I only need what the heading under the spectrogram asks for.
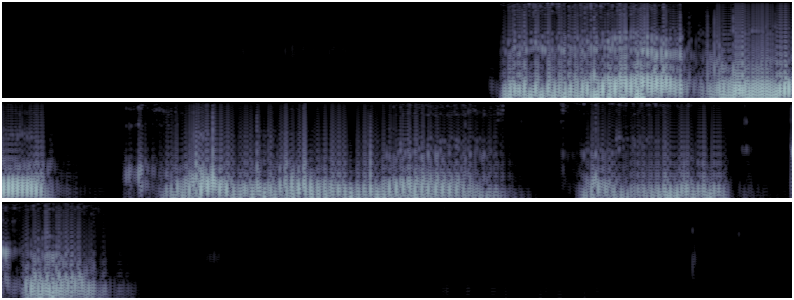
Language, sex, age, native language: Icelandic, male, 60-69, Icelandic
